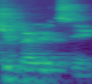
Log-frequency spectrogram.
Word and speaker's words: Djibouti: Yeah, I know Djibouti It's actually pronounced Djibouti.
